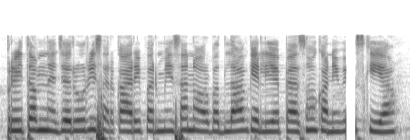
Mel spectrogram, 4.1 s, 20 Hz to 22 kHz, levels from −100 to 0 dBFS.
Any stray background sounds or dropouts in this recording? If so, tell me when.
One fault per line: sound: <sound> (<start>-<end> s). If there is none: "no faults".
sound: dropout (3.4-3.6 s)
